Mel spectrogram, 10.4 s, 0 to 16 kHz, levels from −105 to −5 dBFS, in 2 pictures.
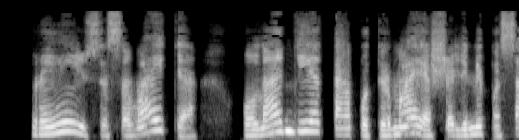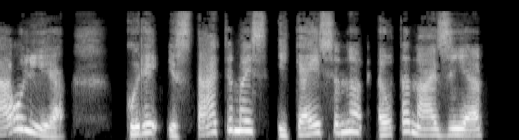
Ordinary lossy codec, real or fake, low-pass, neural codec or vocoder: MP3, 48 kbps; fake; 14.4 kHz; codec, 44.1 kHz, 3.4 kbps, Pupu-Codec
